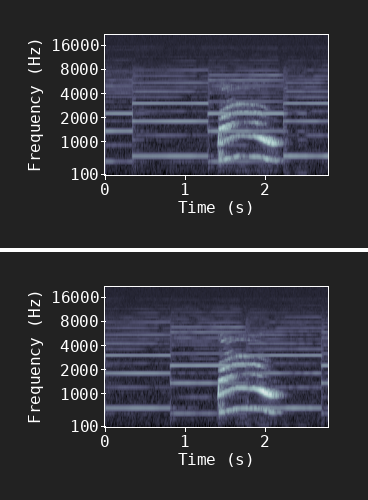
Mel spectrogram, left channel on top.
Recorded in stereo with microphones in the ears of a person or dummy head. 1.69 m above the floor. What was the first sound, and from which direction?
A cat meowing, 40° right (ahead or behind).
